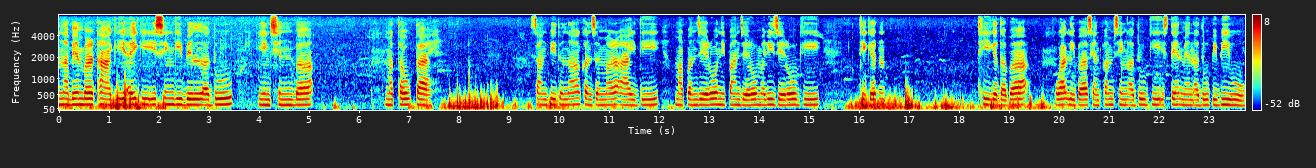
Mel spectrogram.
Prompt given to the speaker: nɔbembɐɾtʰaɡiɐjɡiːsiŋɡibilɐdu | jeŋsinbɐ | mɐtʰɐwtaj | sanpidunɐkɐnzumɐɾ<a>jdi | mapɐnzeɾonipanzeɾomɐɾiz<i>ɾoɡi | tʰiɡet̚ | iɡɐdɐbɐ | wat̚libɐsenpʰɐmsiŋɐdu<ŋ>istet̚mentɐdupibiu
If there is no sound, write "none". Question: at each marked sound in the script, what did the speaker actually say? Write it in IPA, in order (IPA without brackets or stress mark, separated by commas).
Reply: a, e, ɡ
